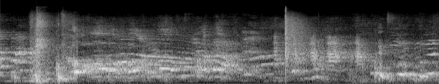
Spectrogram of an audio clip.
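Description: Two sharp whip strikes, one shortly after the start and another about two and a half seconds later, over voices.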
